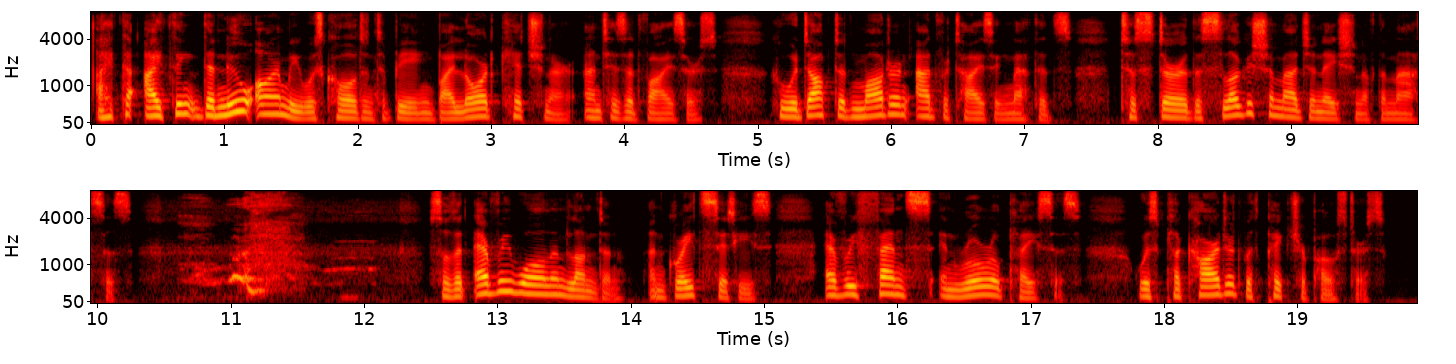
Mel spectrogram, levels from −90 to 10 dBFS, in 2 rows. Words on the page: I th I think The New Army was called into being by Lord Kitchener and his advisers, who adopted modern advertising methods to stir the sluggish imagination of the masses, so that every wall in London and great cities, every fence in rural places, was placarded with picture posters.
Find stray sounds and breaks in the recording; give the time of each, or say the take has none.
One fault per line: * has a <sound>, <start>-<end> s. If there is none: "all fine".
* has a cough, 10.6-12.2 s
